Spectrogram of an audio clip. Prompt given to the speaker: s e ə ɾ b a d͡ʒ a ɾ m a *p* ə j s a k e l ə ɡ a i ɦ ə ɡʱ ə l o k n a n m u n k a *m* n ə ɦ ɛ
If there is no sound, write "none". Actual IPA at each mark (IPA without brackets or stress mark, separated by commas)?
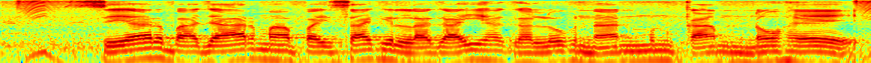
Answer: p, m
